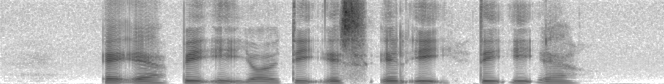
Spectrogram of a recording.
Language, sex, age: Danish, female, 67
